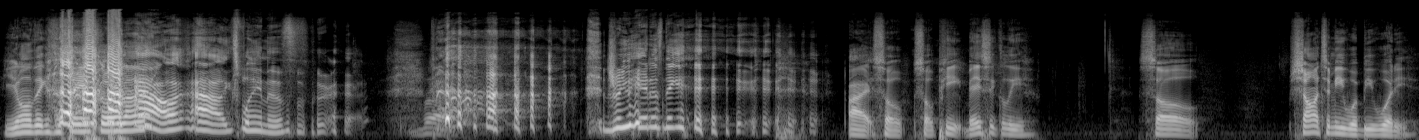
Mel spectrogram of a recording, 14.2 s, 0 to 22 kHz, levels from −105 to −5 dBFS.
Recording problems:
uneven, jittery; strongly; from 4.5 to 13 s

